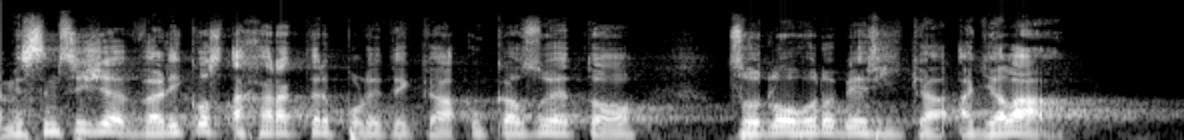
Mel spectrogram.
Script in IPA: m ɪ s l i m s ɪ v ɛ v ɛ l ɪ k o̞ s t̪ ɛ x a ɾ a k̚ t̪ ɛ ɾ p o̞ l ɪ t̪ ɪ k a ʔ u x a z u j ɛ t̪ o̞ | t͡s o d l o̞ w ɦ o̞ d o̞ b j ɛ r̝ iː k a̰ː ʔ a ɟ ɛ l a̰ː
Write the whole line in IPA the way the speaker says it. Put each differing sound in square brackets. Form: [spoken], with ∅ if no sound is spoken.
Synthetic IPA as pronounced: m ɪ s l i m s ɪ [ʒ] ɛ v ɛ l ɪ k o̞ s t̪ [a] x a ɾ a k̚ t̪ ɛ ɾ p o̞ l ɪ t̪ ɪ k a ʔ u [k] a z u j ɛ t̪ o̞ | t͡s o d l o̞ w ɦ o̞ d o̞ b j ɛ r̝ iː k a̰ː ʔ a ɟ ɛ l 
